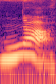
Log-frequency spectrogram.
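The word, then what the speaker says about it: 那: sure sure means this the term na means that now it's it with the fourth tone na na na now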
